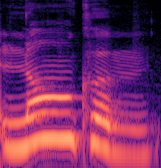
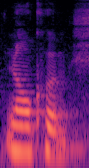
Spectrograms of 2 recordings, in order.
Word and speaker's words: Lancôme: le dernier pour aujourd'hui lancôme alors normalement avec l'accent circonflexe comme ça sur le haut on va dire aux très fermé l'an comme lancôme pour la réalité c'est que moi je prononce plus comme sommes beaucoup plus ouvert que le ô lancôme comme vous voulez lancôme lents comme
